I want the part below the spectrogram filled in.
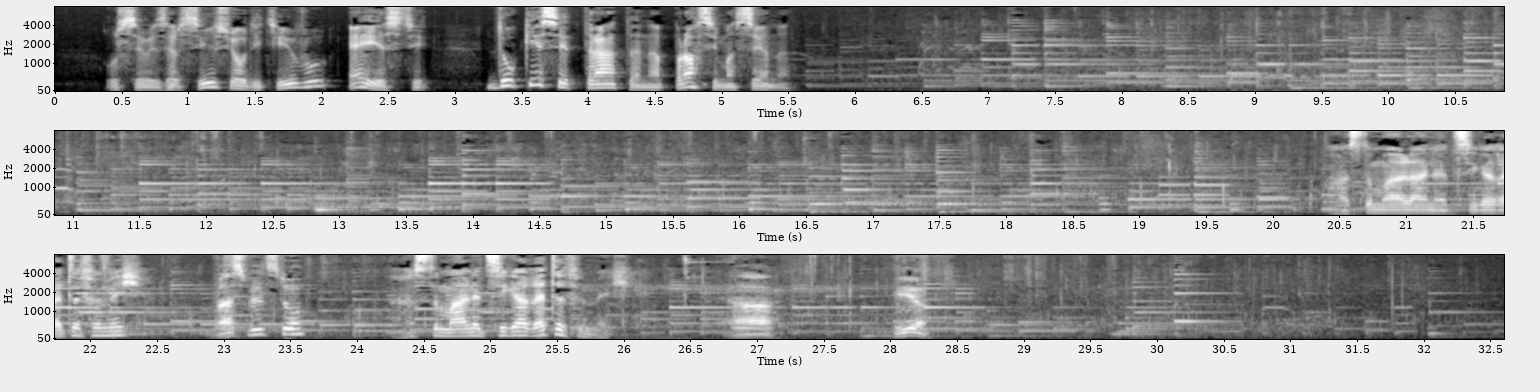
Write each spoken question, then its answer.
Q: Do que se trata na próxima cena?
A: É simples. Um jovem quer um cigarro e pede ao rapaz.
